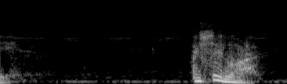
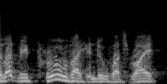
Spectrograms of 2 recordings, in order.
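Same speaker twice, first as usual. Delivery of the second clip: ordinary talk, nothing marked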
